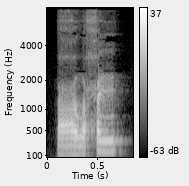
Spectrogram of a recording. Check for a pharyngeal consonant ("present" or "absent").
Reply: present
